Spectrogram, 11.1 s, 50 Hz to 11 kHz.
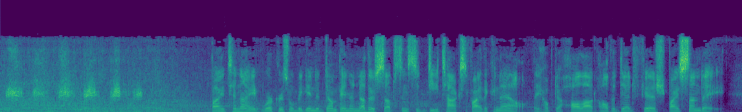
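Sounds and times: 
duck quacking as boats head upstream on a canal at nightfall: 0.0s - 2.2s
constant low rumble: 0.0s - 11.1s
speech: 3.2s - 10.9s.

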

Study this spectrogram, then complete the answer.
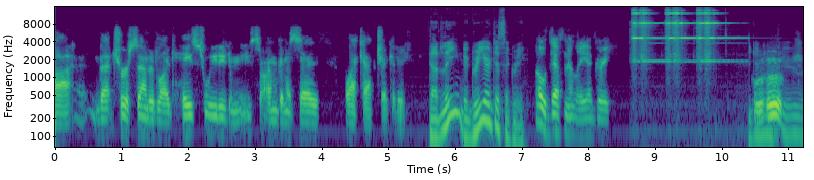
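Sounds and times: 
speech: 0.3s - 8.8s, 10.4s - 11.2s
bright bell dinging: 8.6s - 10.4s.

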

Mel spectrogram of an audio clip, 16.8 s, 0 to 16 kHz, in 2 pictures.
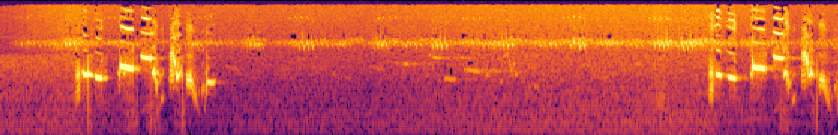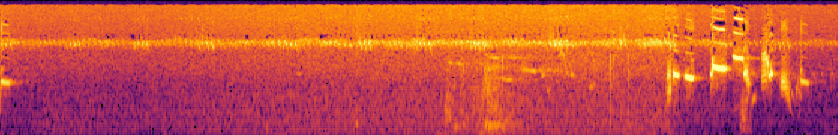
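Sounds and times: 
high insect drone: 0.0s - 16.7s
Western Meadowlark singing bubbling flute-like phrases: 0.7s - 2.1s, 3.9s - 5.4s, 12.8s - 16.4s.

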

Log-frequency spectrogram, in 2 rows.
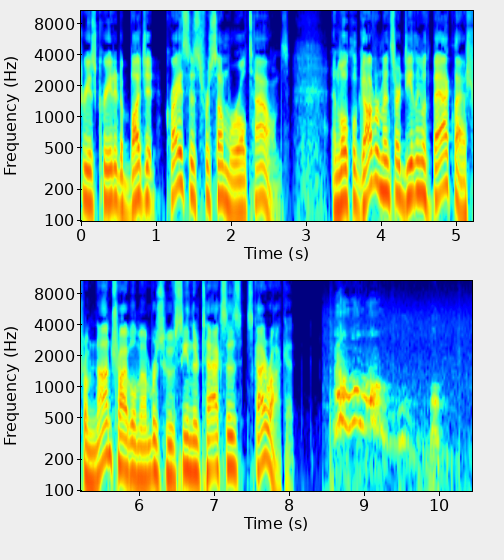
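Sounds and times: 
speech: 0.0s - 8.1s
black lab pit bull mix dog barking at the door of a home: 8.6s - 10.1s.

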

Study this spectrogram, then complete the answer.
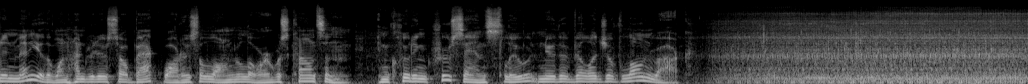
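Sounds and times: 
speech: 0.0s - 7.4s
small boat motor running: 7.0s - 10.2s.

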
